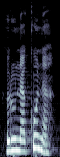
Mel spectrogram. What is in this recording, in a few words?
Chanka, quechua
